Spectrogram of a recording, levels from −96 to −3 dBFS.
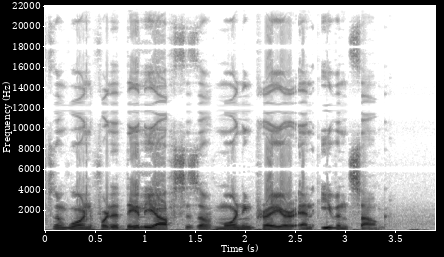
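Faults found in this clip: Imaging from linear upsampling, present the whole clip. Speech sounds dulled up top, with a faint metallic shimmer riding the sibilants. Mirrored spectrum images sit around 6 to 12 kHz, roughly 30 dB down. This points to a 12 kHz source pushed to 48 kHz by straight-line interpolation in the resampler, which barely filters those copies out.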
